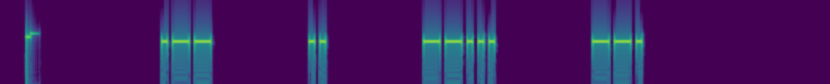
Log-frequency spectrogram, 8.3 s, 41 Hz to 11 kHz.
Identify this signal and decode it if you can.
Morse code, heard as a keyed tone, about 22 wpm, spaced as for 8 wpm, 700 Hz. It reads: WI7G
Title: USA Call Signs - 6x Character Spacing - 22wpm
